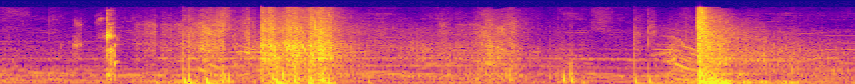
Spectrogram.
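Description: Video game gunfire crackles in scattered bursts, a few sharp shots spaced through the moment with one loud crack near the end, set over a busy in-game background.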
